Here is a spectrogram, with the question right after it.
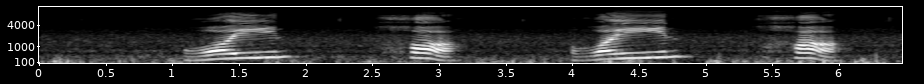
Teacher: حلق کے اوپر والے حصے سے اسے ہم ادا کرتے ہیں۔ حلق کا جو اوپر کا حصہ ہے، یہاں سے ہم اسے ادا کرتے ہیں۔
